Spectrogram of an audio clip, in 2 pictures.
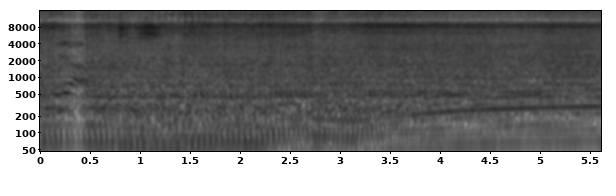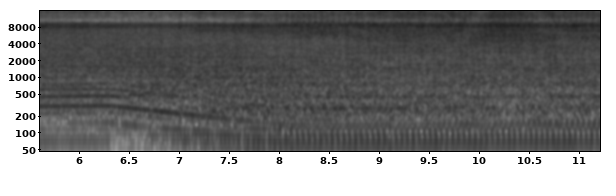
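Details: Curb-find Snapper mower, Briggs & Stratton engine, started on starting fuel with air filter off after rebuild despite nicked piston and corroded carburetor: fires, pitch climbs, settles and runs steadily; normal running.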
